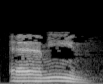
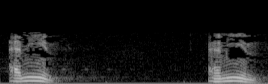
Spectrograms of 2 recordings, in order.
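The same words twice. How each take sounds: First: آمين with a long first a, like ياسين; آمين said aa-meen, long a and long i; long aameen. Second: آمين with a short first vowel, amin; آمين said quickly as amin. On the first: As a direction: stretch the opening vowel of آمين. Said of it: "أن نقول آمين على وزن ياسين". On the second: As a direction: clip the opening a of آمين, no lengthening. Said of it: "هكذا بالقصر بدون مد". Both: Shown as a demonstration.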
